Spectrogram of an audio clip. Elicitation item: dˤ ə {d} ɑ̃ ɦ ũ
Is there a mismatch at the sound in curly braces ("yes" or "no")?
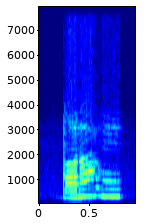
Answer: yes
